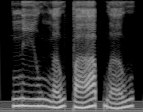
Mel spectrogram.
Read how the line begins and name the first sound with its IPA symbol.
n̪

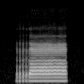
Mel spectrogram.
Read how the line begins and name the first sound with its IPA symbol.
r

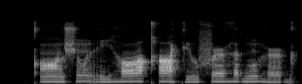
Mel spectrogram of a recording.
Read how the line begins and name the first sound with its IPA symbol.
kʼ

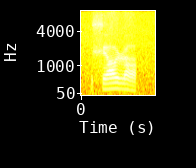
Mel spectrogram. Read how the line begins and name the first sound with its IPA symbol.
xʲ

